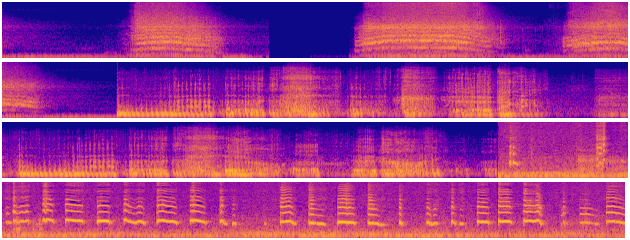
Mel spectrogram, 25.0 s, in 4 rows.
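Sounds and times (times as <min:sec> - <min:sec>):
steady low hum: 0:00.0 - 0:01.3, 0:04.2 - 0:09.7, 0:17.5 - 0:25.0
short high calls: 0:01.3 - 0:02.3, 0:03.5 - 0:06.8, 0:17.5 - 0:25.0
lion roaring: 0:03.5 - 0:23.3.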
